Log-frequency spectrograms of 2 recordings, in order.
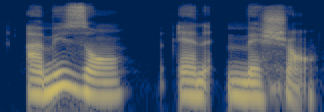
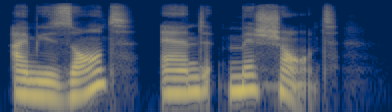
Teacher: The T goes from totally silent to a hard, crisp sound.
